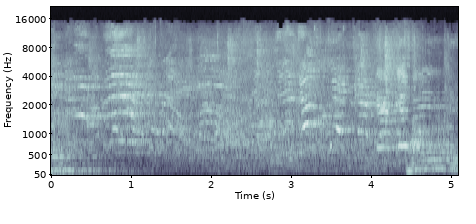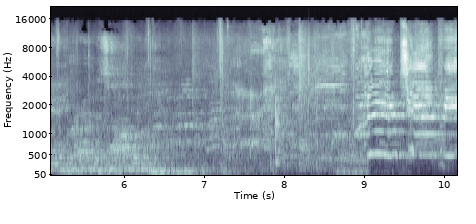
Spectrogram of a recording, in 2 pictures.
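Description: A crowd shouts and chatters in a large echoing hall.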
